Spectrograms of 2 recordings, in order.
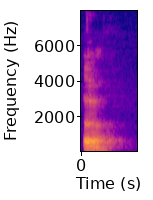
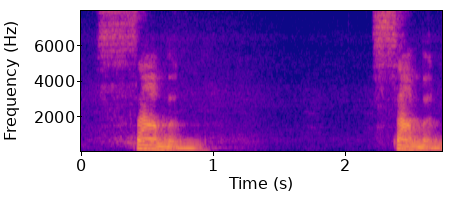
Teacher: the o at the end of the word becomes a schwa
